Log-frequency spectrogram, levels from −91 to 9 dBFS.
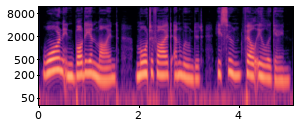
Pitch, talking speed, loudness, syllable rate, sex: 195 Hz, 155 wpm, -16 LUFS, 4.1 syllables/s, female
